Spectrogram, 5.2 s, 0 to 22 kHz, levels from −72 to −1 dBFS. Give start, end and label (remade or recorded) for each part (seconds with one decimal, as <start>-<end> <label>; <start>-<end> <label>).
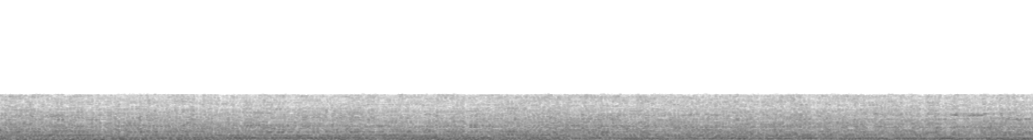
0.0-5.2 recorded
